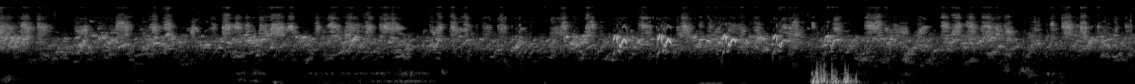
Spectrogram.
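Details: Indoor budgerigars singing as they eat vegetables: rich, rapid chatter of squeaks, clicks and tinny whistles without pause, plus one short loud crunch or knock just after eight seconds.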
